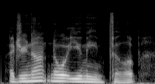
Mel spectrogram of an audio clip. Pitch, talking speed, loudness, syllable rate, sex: 130 Hz, 310 wpm, -15 LUFS, 7.3 syllables/s, male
